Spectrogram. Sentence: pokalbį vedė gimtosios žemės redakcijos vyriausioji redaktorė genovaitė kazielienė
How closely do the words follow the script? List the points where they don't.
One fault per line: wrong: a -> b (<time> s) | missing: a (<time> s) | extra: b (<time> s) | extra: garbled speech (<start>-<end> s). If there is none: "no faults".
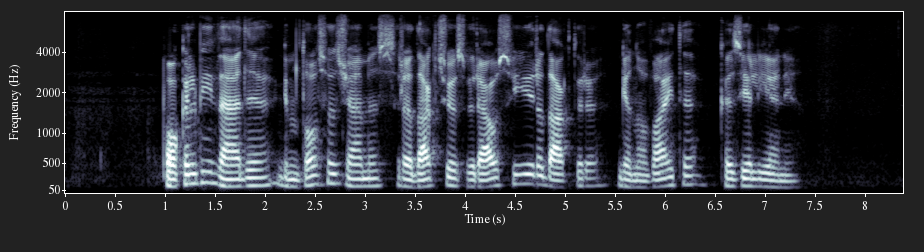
no faults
